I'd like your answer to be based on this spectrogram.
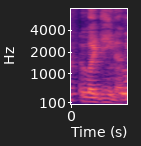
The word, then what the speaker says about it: Lagina: Yeah, guy's name Legina? His last name? – Lagina. – It's Lagina. – I pronounce it Lagina, too. Anyway.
